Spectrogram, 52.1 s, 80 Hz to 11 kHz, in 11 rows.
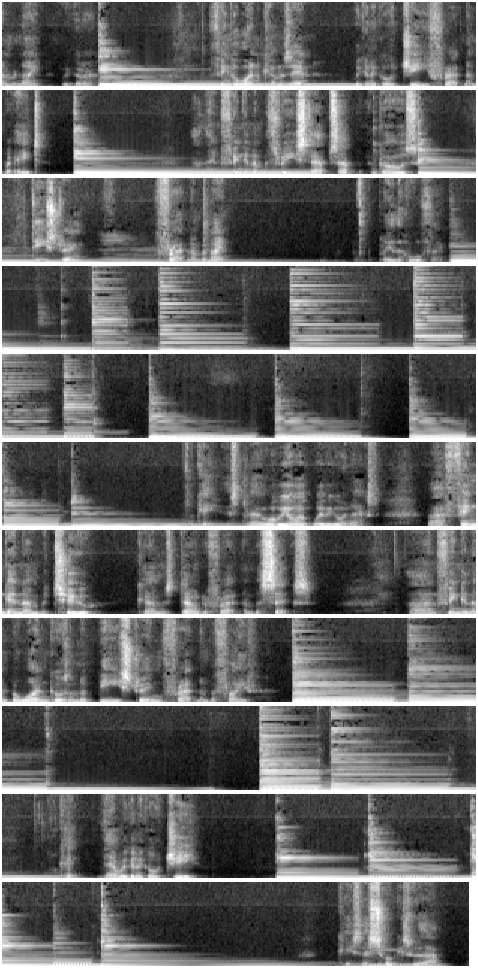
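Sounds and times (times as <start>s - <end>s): fingerstyle acoustic guitar: 1.0s - 3.6s, 5.4s - 12.8s, 14.0s - 26.1s, 36.1s - 43.4s, 45.4s - 51.8s.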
